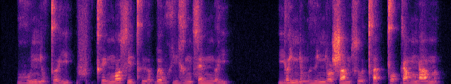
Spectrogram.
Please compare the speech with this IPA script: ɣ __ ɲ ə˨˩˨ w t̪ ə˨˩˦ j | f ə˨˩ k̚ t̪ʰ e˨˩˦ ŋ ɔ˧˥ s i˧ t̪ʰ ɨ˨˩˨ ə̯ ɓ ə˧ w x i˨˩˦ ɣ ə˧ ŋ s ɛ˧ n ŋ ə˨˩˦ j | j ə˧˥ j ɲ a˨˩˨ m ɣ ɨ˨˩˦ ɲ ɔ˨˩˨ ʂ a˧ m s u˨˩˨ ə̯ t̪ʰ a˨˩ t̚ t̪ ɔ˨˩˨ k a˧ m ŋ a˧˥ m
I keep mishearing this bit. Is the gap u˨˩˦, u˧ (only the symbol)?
u˨˩˦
